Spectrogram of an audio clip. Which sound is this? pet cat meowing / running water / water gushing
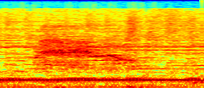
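pet cat meowing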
